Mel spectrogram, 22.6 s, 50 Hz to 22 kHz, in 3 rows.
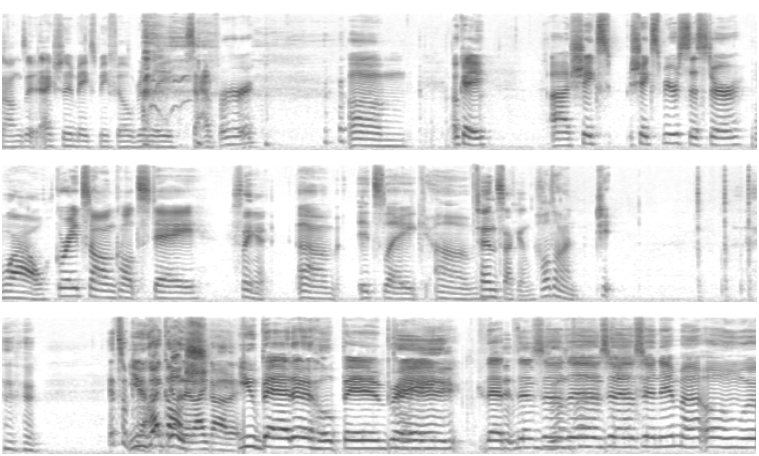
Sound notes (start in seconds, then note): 2.6 laughing; 15.0 chuckling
